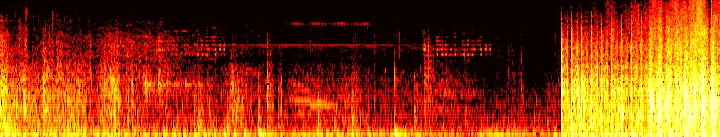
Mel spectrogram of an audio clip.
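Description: Gunfire in the video game Call of Duty: Modern Warfare bursts in loud and dense near the end, following quieter background battle noise with rumbling and scattered clatter.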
